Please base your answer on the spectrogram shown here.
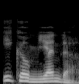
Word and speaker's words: encomienda: Encomienda, Spanish pronunciation, encomienda, was a Spanish labor system.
